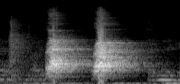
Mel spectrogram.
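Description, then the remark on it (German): A dog barks twice in quick succession, sharp and fairly loud, with a faint voice starting up just after the second bark. “Wir mögen auch mal das Bellen im Podcast, genau.”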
